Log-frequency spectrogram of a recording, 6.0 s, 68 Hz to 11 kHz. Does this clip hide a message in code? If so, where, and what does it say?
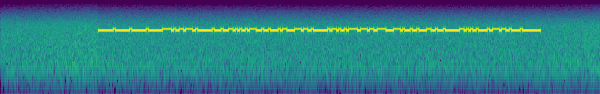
Yes: RTTY (45.45 baud, 170 Hz shift) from 1.0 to 5.4 s, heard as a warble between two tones, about 2200 Hz centre. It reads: QRZ? DE OH0RK K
